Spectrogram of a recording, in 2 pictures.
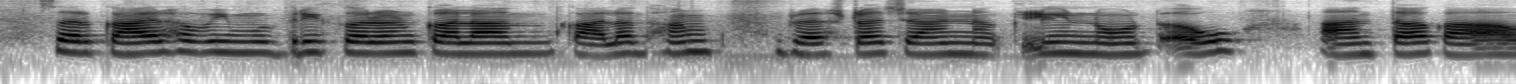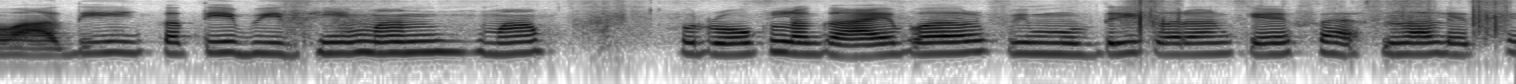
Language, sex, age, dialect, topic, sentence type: Chhattisgarhi, female, 18-24, Central, banking, statement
